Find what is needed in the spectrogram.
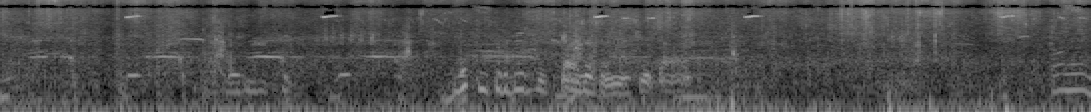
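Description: Faint outdoor ambience: bleat-like animal calls, most likely distant sheep, with quiet murmured voices and a few short high bird chirps over a low rumble of wind on the microphone.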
